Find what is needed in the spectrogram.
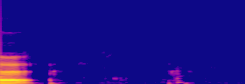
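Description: A baby's long vocal squeal that falls in pitch and stops about a third of a second in, followed by a couple of faint short babbling sounds.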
